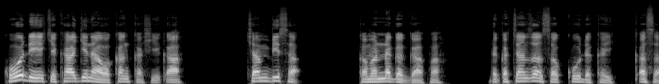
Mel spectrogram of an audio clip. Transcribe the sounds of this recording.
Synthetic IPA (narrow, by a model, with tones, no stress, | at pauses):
kʷoː˦da˨jɐ˦kʲeː˨kaː˦ɡʲɪ˦naː˨wa˨kɐ˦ŋka˨ʃeː˨kʼaː˦ | t͡ʃɐ˦mbɪ˦sa˨ | kɐ˨mɐ˦rna˦ɡɐ˨ɡaː˨ɸaː˦ | dɐ˨ka˨t͡ʃɐ˦nzɐ˦˨nsɐ˦kʷːoː˦da˨ka˦jkʼɐ˦saː˦˨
